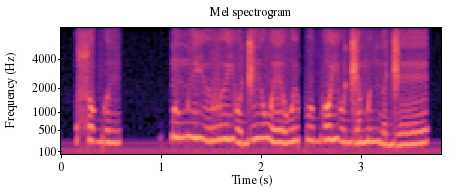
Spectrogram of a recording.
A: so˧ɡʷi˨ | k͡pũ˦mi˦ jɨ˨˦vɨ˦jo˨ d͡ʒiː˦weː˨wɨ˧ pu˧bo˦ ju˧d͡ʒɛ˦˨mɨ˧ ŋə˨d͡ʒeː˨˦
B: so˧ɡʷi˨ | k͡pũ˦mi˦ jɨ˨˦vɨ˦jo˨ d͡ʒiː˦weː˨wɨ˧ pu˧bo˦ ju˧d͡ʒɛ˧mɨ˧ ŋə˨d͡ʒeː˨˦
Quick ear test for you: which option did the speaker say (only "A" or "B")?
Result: B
